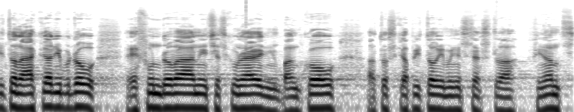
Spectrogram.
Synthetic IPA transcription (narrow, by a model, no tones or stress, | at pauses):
t̪ɪt̪o̞naːkladɪbudo̞wɾɛfundo̞vaːnɪt͡ʃɛskownaːɾo̞dɲiːbaŋko̞wʔa̰t̪o̞skapɪt̪o̞lɪmɪnɪst̪ɛɾst̪vafɪnant͡si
